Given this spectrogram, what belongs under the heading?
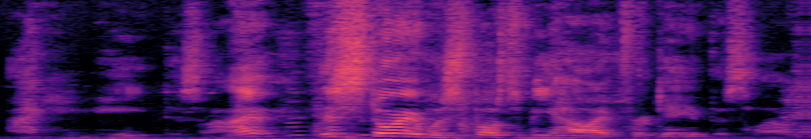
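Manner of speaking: ordinary talk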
